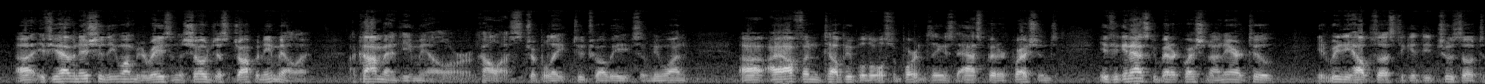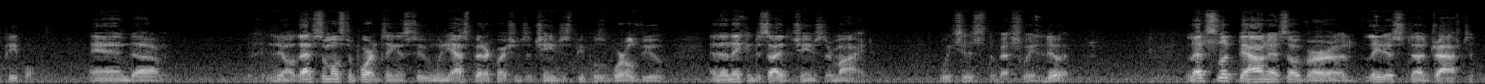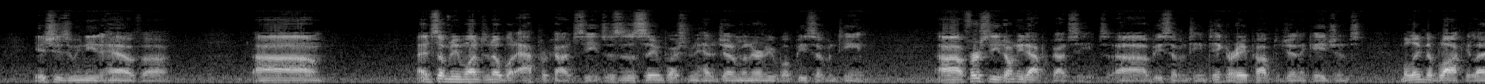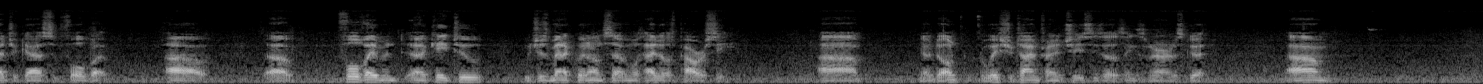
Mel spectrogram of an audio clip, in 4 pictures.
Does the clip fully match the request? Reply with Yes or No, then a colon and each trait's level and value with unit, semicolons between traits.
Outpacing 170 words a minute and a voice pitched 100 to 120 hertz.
Yes: average, 190 wpm; low, 105 Hz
